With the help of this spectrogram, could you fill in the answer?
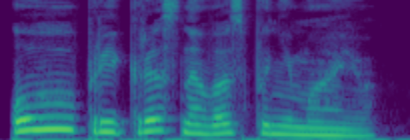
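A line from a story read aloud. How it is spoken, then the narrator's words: Sigh. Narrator (Russian): вздохнула Полина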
